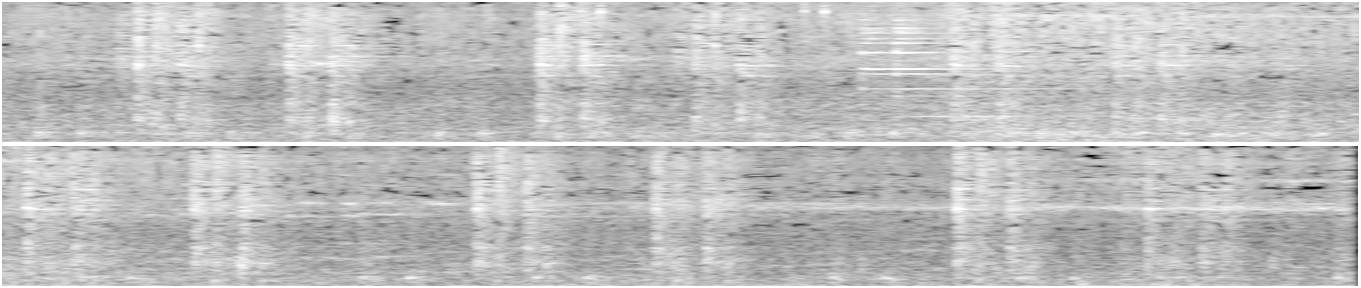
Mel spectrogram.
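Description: Indian Railways LHB passenger coaches rolling past at speed: a steady low rumble with an uneven run of sharp clacks as the wheels cross rail joints. A brief high tone sounds about four to five seconds in, and a thin high wheel squeal comes in near the end.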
